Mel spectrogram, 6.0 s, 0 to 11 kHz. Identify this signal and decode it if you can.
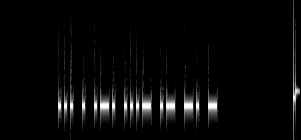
Morse code, heard as a keyed tone, about 20 wpm, 700 Hz. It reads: SERVANT
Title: 7 Letter Words - First 3 Letters Given - 20wpm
